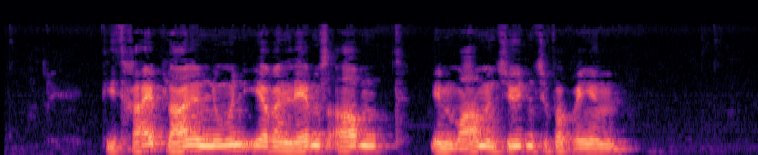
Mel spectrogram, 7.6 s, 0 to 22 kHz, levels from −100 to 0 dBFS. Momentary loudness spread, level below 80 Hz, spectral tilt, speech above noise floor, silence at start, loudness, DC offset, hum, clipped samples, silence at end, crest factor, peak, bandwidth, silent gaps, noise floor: 13 LU; -64 dBFS; -8.5 dB/octave; 55 dB; 1.05 s; -20 LUFS; under 0.1%; none; under 0.1%; 1.35 s; 16 dB; -4 dBFS; 6 kHz; none; -74 dBFS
